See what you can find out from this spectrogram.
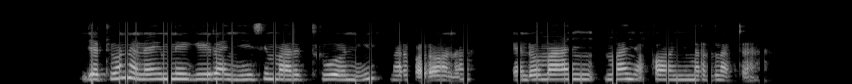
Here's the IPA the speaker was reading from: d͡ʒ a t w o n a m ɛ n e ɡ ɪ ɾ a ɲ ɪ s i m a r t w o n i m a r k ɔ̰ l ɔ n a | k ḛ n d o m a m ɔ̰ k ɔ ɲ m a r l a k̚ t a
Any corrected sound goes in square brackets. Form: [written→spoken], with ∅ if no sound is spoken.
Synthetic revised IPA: d͡ʒ a t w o n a [m→n] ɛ n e ɡ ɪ ɾ a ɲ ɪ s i m a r t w o n i m a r k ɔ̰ [l→ɾ] ɔ n a | k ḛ n d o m a [m→ɲ] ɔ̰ k ɔ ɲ m a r l a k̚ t a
